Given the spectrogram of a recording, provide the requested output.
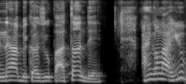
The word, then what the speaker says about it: tande: All right, so Creole word of the day, ladies and gentlemen, is Tunde. There's so much significance behind this word. Spell that out to him.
